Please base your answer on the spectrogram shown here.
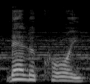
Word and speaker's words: Delacroix: harry jones and dicky delacroix the villagers pronounce this name decoy eventually made a great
